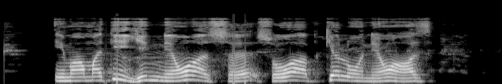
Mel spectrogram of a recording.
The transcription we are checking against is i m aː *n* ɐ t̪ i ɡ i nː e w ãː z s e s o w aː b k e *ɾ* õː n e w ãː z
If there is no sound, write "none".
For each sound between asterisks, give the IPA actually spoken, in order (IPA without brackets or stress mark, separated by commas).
m, l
